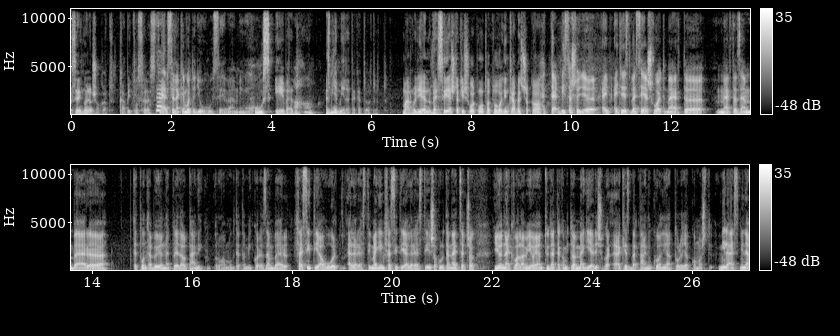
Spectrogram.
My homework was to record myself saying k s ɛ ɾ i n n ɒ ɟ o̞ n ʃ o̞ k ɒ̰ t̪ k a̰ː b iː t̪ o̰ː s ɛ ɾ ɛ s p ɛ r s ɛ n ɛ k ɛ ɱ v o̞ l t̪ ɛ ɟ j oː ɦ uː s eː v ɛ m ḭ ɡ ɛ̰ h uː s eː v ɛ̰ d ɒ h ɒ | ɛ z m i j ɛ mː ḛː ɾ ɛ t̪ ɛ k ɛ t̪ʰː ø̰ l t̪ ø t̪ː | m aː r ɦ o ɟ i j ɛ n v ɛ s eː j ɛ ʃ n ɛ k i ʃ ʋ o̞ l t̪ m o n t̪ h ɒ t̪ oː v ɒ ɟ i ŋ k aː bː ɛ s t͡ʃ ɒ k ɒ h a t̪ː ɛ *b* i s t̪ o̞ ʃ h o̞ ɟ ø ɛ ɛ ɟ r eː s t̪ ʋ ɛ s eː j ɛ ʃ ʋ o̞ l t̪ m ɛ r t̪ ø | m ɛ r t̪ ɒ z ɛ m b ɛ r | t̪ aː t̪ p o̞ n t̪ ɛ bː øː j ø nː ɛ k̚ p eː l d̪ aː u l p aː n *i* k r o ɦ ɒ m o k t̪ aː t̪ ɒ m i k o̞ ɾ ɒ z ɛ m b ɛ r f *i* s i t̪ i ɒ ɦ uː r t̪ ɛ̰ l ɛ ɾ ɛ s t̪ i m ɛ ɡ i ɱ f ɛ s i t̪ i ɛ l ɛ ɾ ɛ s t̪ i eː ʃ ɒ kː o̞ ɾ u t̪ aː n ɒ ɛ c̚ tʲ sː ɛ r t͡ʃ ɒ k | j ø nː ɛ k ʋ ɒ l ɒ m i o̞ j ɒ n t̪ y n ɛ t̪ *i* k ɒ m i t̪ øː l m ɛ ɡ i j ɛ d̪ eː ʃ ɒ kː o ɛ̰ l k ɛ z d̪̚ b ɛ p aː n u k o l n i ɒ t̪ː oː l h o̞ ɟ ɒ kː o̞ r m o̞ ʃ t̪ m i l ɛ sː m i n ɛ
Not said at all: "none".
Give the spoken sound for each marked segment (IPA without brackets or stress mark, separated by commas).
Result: b, i, ɛ, ɛ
